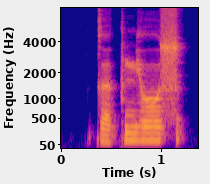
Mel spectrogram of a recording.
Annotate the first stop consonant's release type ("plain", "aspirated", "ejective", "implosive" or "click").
plain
